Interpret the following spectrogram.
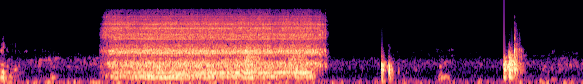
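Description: Craftsman cordless drill running steadily for about three seconds as it bores a second hole through a thin wooden dowel, elongating the eye of a tapestry needle. Two short knocks follow near the end.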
